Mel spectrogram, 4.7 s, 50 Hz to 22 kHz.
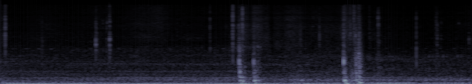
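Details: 2016 Chevrolet Colorado 2.8L diesel stopped in the driveway after a mostly highway drive: uneven, lumpy idle with stumbles, which settles after shifting to park and back to drive; rough idle.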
